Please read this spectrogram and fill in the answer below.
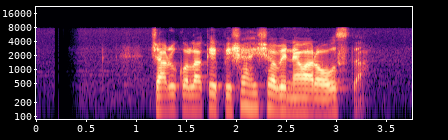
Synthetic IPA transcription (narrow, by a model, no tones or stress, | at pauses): t͡ɕaɾukɔlakepeʃaɦiʃabeneoaɾɔbost̪ʰa̰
